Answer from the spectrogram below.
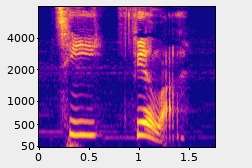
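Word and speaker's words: tefillah (תפילה): And it is pronounced tefillah. Tefillah is prayer in Hebrew.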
